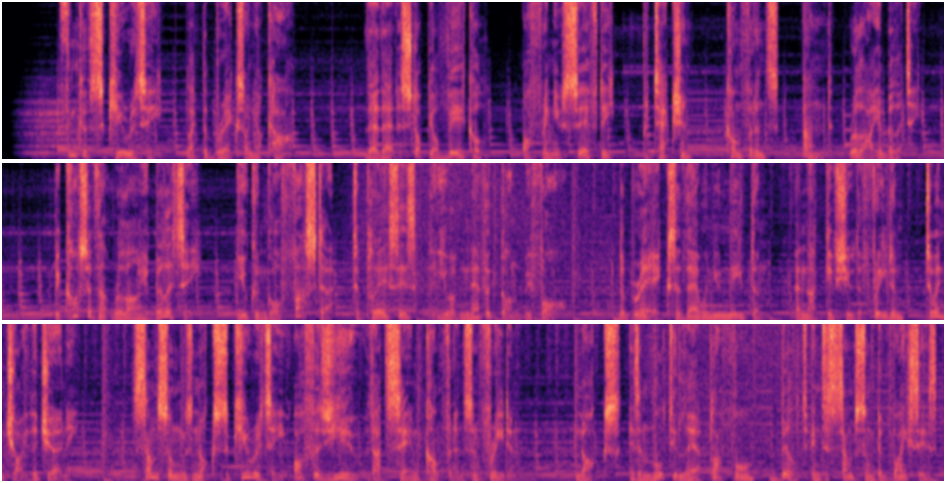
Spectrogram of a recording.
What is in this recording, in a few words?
CORPORATE; ProReel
